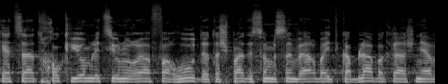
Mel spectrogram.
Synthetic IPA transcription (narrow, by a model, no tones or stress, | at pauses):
ket͡sat̪χo̞kjo̞mlet͡sijunuʁejafaʁhud̪at̪aʃpaat̪esʁimesʁimveaʁbait̪kablabakʁiaʃnia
